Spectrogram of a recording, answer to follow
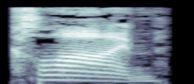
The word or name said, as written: climb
